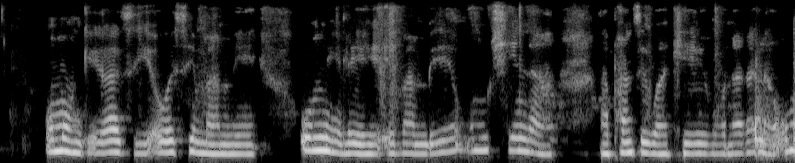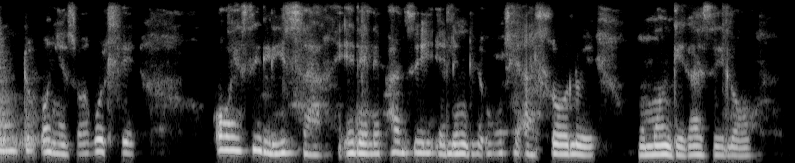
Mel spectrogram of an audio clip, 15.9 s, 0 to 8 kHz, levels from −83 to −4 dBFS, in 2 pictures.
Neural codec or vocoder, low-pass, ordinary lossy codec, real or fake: none; 7.2 kHz; Opus, 32 kbps; real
